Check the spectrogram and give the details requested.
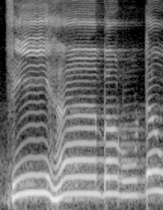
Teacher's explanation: ra sukun yang ditoli fathah kita baca tafkim atau tebal.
